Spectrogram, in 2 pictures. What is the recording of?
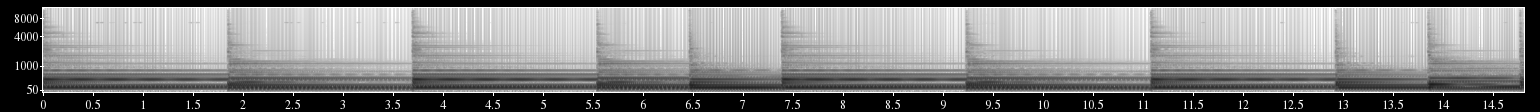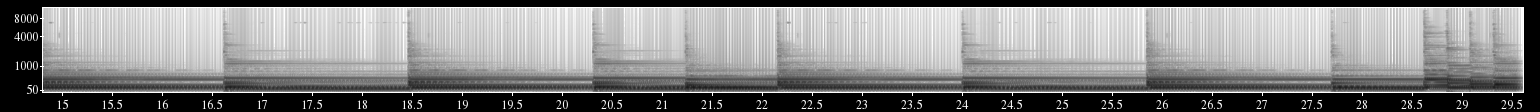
New sad guitar melody
Made with FL Studio.
Using C minor chords, I made this sad melody.
130 BPM.
But with Reverb.
Injoy.
acoustic, guitar, sad-melody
